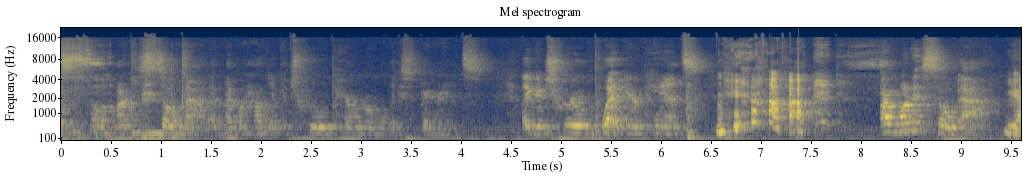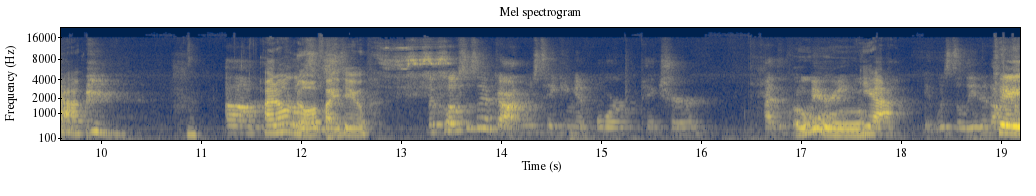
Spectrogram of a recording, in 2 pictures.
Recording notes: please forgive us this week as our audio is booty cheeks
